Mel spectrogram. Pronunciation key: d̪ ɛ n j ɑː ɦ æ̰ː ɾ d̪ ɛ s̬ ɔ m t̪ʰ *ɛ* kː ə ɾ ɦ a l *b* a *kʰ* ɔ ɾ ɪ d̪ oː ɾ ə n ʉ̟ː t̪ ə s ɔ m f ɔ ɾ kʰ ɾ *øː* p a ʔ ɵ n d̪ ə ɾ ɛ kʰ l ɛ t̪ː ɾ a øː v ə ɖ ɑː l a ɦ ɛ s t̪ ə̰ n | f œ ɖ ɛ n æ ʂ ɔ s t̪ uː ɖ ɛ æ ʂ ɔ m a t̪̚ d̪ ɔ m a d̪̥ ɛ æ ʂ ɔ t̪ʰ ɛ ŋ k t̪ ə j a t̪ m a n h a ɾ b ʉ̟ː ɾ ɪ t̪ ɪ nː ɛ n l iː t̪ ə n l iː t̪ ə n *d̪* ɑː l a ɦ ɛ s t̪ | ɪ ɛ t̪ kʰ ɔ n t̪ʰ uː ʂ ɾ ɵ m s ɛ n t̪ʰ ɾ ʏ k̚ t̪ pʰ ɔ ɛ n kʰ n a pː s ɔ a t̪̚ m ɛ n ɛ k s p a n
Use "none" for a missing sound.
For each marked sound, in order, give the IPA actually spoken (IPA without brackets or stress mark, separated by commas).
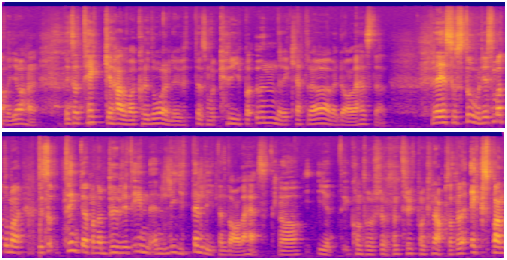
ɛ, v, kʰ, yː, d̪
